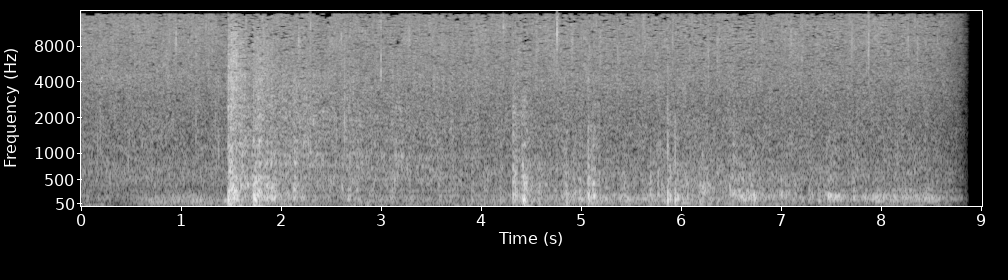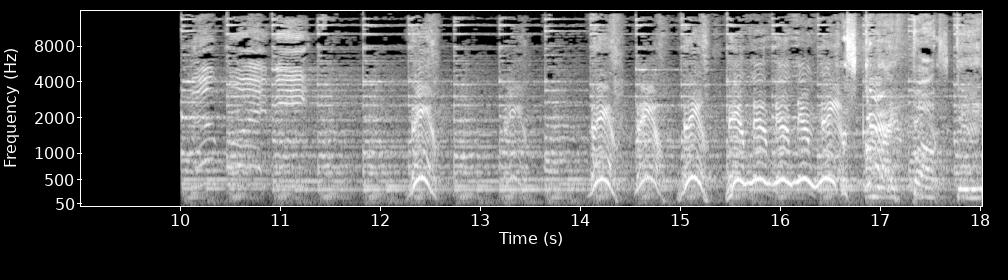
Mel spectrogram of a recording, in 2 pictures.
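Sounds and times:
rain hiss: 0.0s - 8.9s
thunder claps: 0.0s - 8.9s.

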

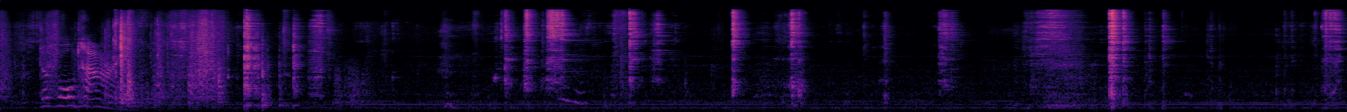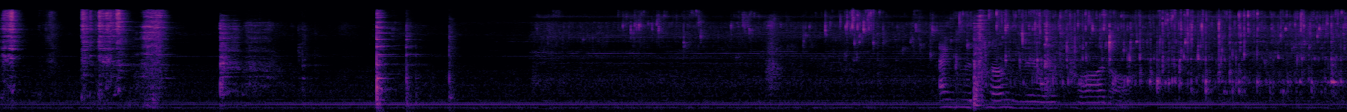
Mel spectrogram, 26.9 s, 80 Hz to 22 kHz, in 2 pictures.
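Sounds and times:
water running from faucet: 19.6s - 26.9s.

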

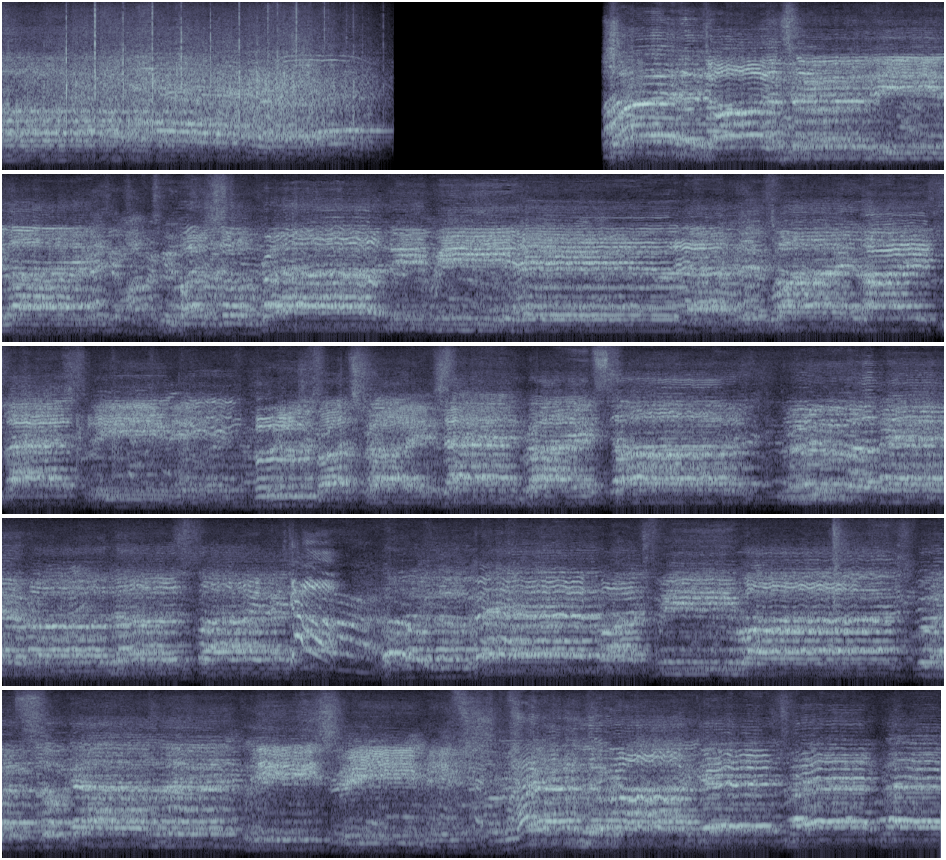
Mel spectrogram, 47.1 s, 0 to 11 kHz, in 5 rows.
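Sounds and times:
men singing a cappella: 6.2s - 31.2s, 32.2s - 47.0s.

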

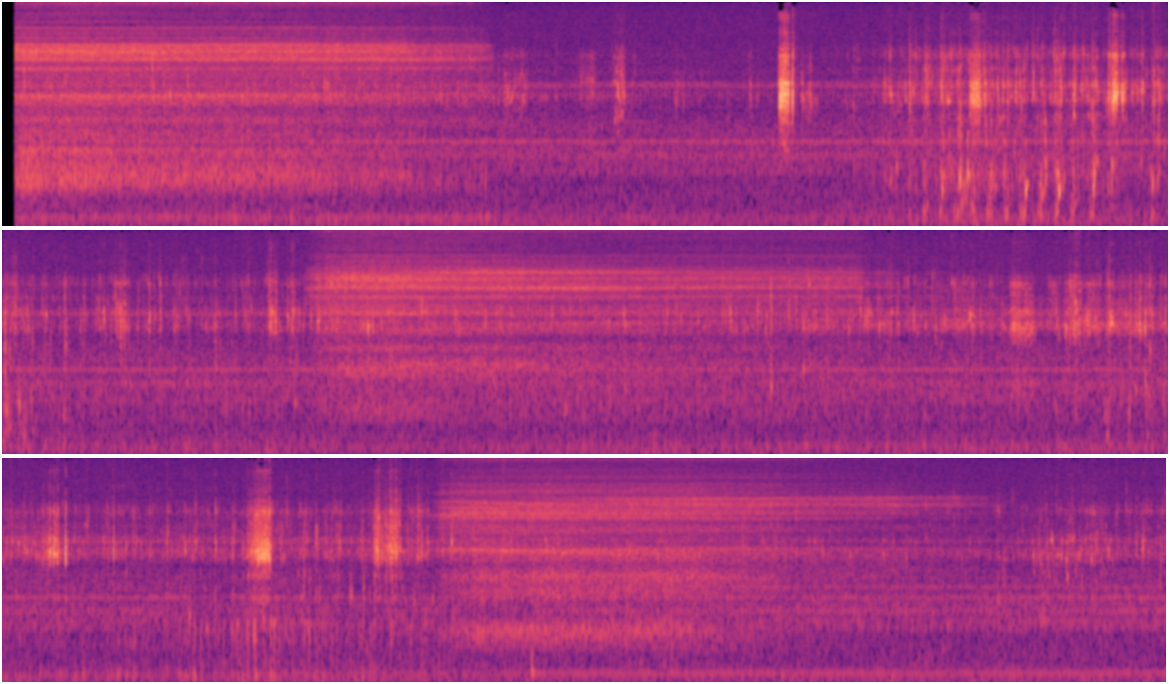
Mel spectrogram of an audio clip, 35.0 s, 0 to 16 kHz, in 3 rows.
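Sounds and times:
exhaust bubbles crackling: 0.1s - 5.1s, 13.7s - 21.6s, 24.4s - 34.9s
scuba breathing hiss: 0.1s - 5.2s, 14.7s - 20.8s, 27.6s - 33.1s.

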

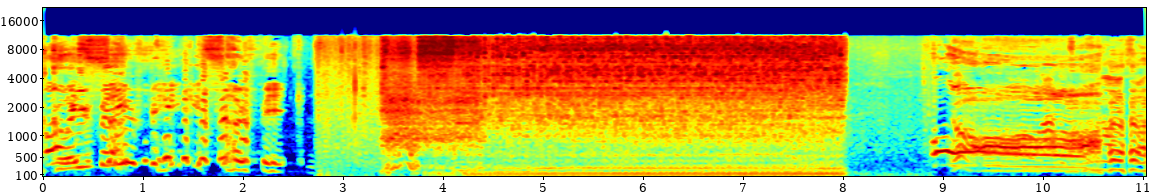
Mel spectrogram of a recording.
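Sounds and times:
car engine idling: 3.3s - 8.2s.

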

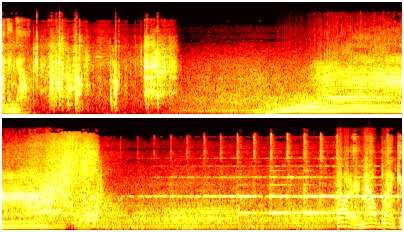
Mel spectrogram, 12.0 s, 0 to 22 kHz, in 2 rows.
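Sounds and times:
vehicle engine revving: 2.7s - 8.2s.

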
